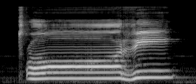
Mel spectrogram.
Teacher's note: را کے نیچے زیر ہے، اس را کو پر نہیں بلکہ باریک کر کے پڑھیں گے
